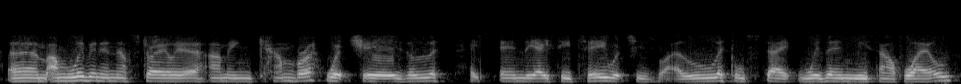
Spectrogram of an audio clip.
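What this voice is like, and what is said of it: British English accent. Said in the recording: “obviously from the accent, people can sort of detect that I am actually a palm. I'm actually from the UK.”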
